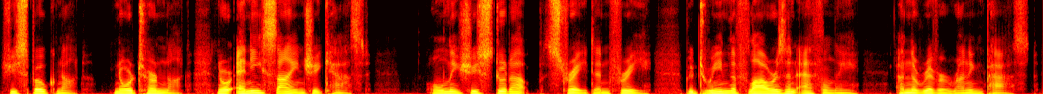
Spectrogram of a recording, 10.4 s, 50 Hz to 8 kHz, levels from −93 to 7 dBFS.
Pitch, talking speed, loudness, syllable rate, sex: 115 Hz, 160 wpm, -18 LUFS, 4.6 syllables/s, male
